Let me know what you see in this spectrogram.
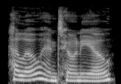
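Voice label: hello, female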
